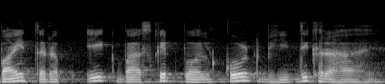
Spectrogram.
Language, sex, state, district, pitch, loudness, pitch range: Hindi, male, Uttar Pradesh, Lucknow, 120 Hz, -19 LUFS, 115-155 Hz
